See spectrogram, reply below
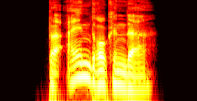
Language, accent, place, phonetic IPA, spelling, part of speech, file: German, Germany, Berlin, [bəˈʔaɪ̯nˌdʁʊkn̩dɐ], beeindruckender, adjective, De-beeindruckender.ogg
- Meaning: 1. comparative degree of beeindruckend 2. inflection of beeindruckend: strong/mixed nominative masculine singular 3. inflection of beeindruckend: strong genitive/dative feminine singular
